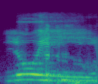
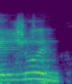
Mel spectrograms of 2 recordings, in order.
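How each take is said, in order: First: The n merges into a following y sound. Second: The syllable ends with a clear n sound. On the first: The speaker calls it right. "Masuk bunyi ya" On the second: The speaker calls it wrong. "Jangan baca lun"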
